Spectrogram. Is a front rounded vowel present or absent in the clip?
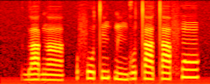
absent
